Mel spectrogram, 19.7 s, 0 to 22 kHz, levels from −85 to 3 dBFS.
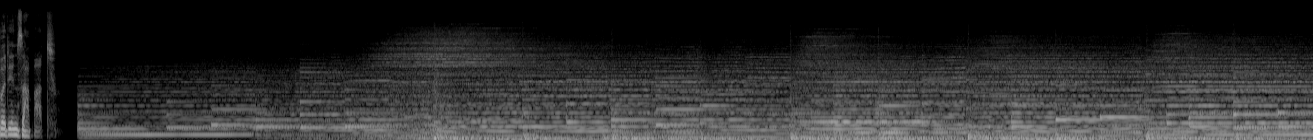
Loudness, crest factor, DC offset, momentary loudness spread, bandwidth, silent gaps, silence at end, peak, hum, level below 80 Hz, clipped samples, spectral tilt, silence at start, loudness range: -37 LUFS; 20 dB; under 0.1%; 9 LU; 14 kHz; none; 0 s; -16 dBFS; none; -42 dBFS; under 0.1%; -6 dB/octave; 0 s; 6 LU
